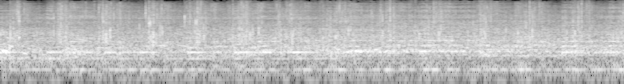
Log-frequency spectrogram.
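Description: Hardstyle dance music over an arena sound system, with a steady pounding kick drum about twice a second under held synth notes. A crowd cheers underneath.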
